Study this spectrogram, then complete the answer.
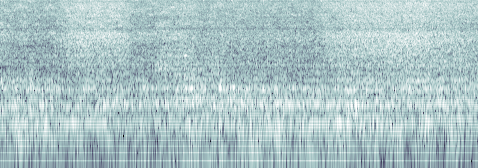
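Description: A rotary floor scrubbing machine hums as its motor spins a pad across a hard tiled floor.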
